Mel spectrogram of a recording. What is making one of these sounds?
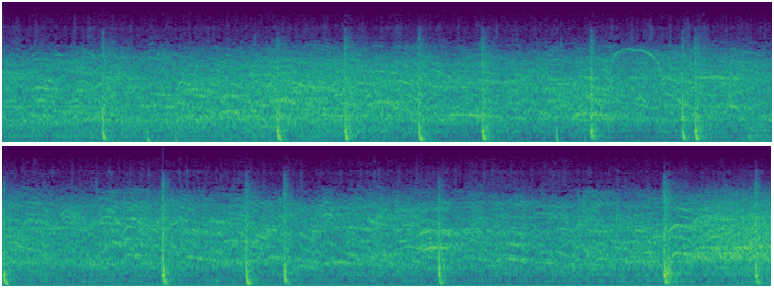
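Boxing gloves thud against bodies.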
